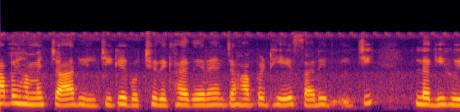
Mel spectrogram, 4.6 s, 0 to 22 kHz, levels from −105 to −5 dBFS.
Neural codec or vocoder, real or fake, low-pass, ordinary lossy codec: none; real; none; none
